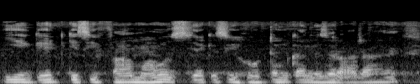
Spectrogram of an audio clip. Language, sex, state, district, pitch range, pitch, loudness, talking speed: Hindi, male, Gujarat, Valsad, 100-105 Hz, 105 Hz, -17 LUFS, 185 wpm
